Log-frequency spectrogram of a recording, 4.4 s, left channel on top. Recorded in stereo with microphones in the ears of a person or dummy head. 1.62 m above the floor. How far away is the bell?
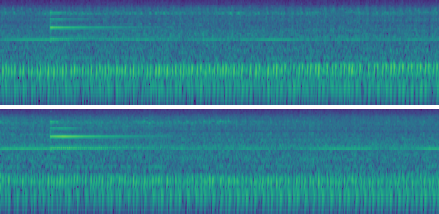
About 1.9 m.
